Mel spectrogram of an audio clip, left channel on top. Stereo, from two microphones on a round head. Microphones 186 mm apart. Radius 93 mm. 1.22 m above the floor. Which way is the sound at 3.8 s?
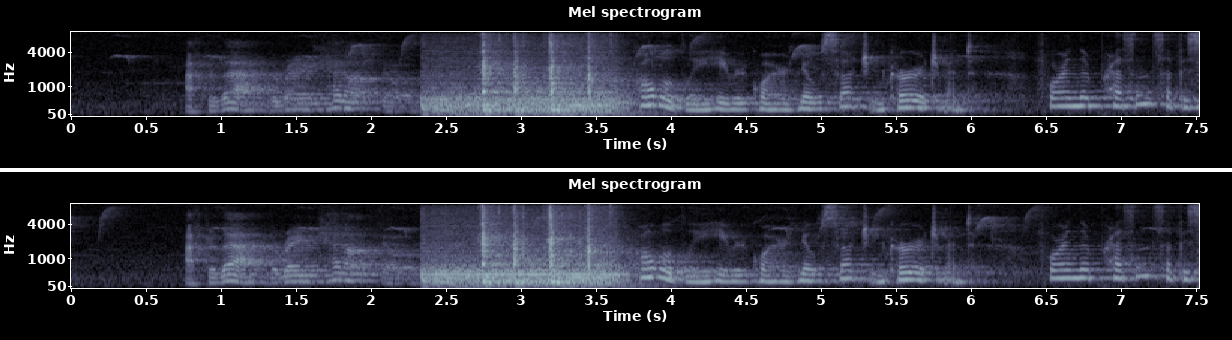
10° left (ahead or behind).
